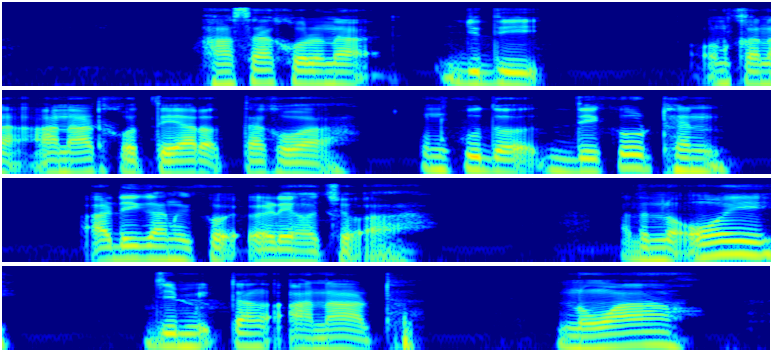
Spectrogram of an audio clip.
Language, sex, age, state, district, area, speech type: Santali, male, 30-45, West Bengal, Jhargram, rural, spontaneous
